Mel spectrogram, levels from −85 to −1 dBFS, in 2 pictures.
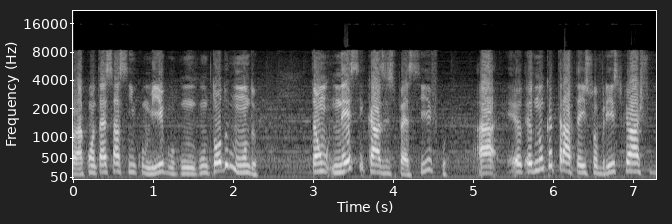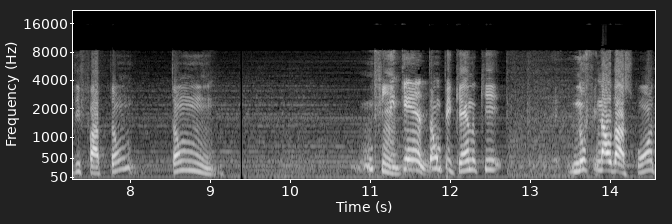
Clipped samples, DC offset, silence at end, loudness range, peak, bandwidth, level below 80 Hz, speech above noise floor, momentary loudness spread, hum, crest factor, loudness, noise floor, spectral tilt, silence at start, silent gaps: under 0.1%; under 0.1%; 0 s; 6 LU; 0 dBFS; 8.8 kHz; -50 dBFS; 22 dB; 20 LU; none; 18 dB; -16 LUFS; -38 dBFS; -4 dB/octave; 0 s; none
